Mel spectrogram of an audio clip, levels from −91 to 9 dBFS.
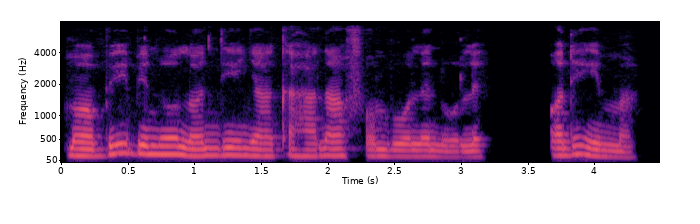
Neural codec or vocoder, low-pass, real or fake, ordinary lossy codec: none; 7.2 kHz; real; none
